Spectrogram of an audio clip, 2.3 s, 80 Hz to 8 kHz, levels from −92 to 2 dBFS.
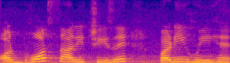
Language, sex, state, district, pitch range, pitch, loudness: Hindi, female, Jharkhand, Sahebganj, 255-290 Hz, 265 Hz, -17 LUFS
